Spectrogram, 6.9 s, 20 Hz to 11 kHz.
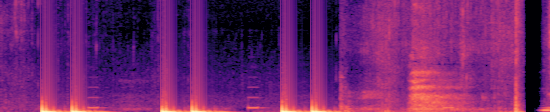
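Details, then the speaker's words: Staged ASMR nurse roleplay, not a real exam: three paired deep lub-dub thumps at about 40 a minute, then rustling, as a simulated heartbeat check. "Let me just check your heartbeat while I'm here."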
